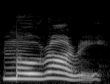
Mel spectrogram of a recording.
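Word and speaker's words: morari: way of jest that he had ceased murari amongst men pronouncing the first syllable long and treated as null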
